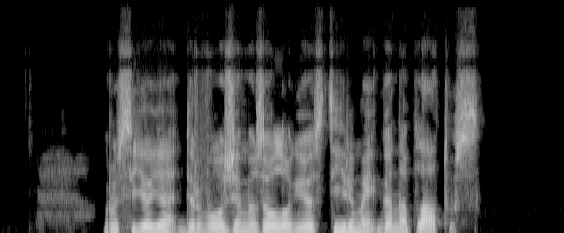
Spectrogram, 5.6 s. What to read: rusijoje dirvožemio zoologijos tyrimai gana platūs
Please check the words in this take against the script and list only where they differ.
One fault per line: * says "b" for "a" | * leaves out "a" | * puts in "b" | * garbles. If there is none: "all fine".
all fine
